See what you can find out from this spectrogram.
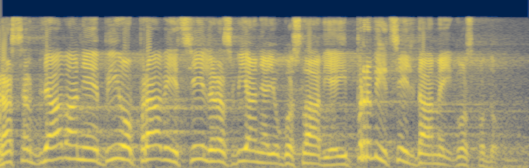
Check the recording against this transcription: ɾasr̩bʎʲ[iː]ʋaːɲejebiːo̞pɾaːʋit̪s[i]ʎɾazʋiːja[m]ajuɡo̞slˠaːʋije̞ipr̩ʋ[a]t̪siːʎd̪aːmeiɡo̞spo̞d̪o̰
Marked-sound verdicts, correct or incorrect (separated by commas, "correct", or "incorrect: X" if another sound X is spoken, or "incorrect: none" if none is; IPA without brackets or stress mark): incorrect: aː, incorrect: iː, incorrect: ɲ, incorrect: i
